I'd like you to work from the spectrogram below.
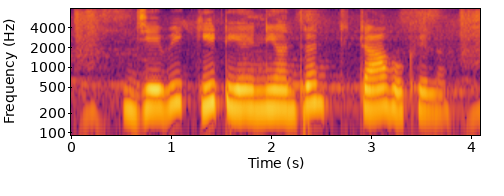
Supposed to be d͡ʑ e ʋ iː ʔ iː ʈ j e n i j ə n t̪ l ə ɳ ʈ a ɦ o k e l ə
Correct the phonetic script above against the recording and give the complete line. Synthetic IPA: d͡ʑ e ʋ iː k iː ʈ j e n i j ə n t̪ ɾ ə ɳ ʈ a ɦ o kʰ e l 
